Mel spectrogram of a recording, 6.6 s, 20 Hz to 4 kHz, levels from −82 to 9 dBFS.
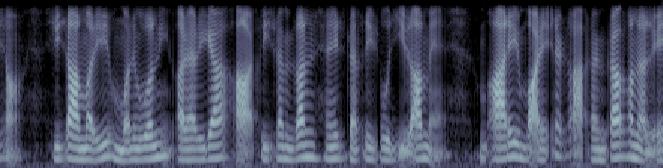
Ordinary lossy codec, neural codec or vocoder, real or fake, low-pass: none; autoencoder, 22.05 kHz, a latent of 192 numbers a frame, VITS, trained on many speakers; fake; 3.6 kHz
